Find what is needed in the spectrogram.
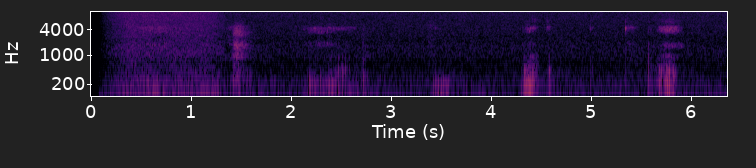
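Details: Light snoring: soft, low rumbling breaths with faint snorting bursts in a quiet room.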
